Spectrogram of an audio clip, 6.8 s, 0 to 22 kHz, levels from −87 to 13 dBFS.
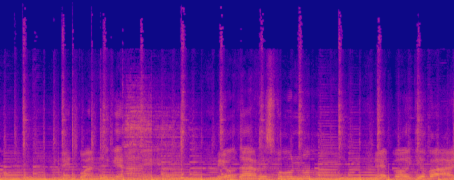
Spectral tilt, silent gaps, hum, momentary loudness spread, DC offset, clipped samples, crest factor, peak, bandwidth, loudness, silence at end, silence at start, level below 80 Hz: -5.5 dB/octave; none; none; 1 LU; under 0.1%; under 0.1%; 16 dB; -2 dBFS; over 20 kHz; -19 LUFS; 0 s; 0 s; -26 dBFS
